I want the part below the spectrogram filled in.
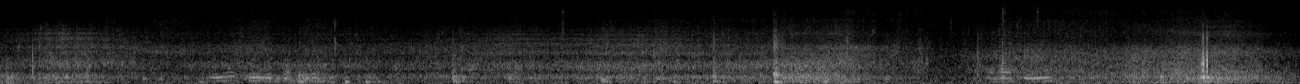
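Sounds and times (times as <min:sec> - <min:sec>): sea water lapping around boat: 0:00.0 - 0:13.0
knocks on boat: 0:02.8 - 0:04.9, 0:05.9 - 0:08.5
wind on microphone: 0:10.8 - 0:13.0.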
